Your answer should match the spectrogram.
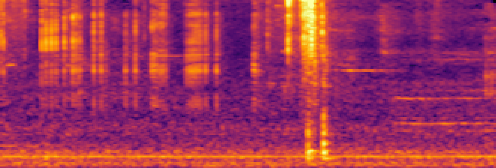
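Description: Hands working satin ribbon and a hot glue gun: a run of faint clicks and rustles, then one brief louder sound about two and a half seconds in, over a steady low hum.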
